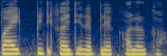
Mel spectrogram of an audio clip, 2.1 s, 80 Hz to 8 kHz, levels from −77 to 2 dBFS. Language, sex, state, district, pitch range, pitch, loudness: Hindi, female, Arunachal Pradesh, Longding, 200-220 Hz, 205 Hz, -14 LUFS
